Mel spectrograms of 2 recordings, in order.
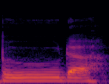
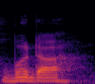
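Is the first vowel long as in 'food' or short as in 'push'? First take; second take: long; short. First: The first vowel is a long oo sound. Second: The first vowel is short, as in push. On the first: The speaker calls it wrong. "It's not a oo" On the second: The speaker calls it right. "it's the same U as in push or bush"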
